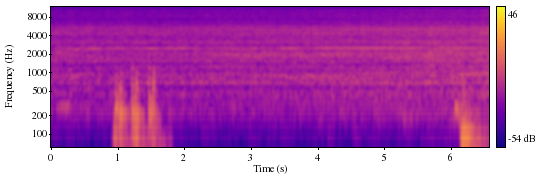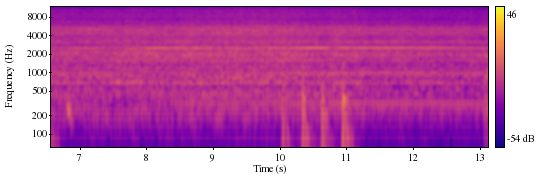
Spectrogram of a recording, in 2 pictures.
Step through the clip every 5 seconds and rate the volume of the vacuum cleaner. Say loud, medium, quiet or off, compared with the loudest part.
medium, loud, loud.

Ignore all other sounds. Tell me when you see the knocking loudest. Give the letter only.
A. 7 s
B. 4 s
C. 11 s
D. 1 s
D.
